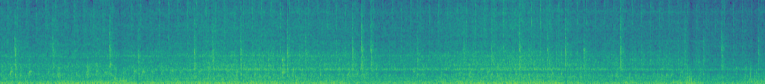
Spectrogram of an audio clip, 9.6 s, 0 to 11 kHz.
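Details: 1985 Chevrolet Silverado K10 pickup with its third 305 V8 idling with a loose, steady knock through the rumble; the cause is still being diagnosed.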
